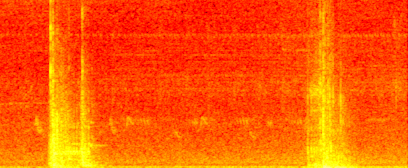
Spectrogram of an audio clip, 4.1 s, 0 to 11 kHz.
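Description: A door in the VR game Fruit Ninja 2 slides open with two separate whooshing swings, each a short swelling rush about two and a half seconds apart, over a low steady background.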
